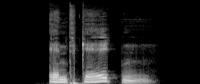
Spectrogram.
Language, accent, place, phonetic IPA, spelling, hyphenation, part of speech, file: German, Germany, Berlin, [ɛntˈɡɛltn̩], entgelten, ent‧gel‧ten, verb, De-entgelten.ogg
- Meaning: to compensate, recompense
